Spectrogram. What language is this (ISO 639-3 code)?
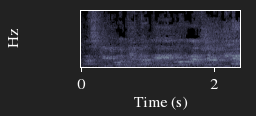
heb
